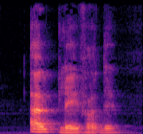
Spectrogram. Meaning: inflection of uitleveren: 1. singular dependent-clause past indicative 2. singular dependent-clause past subjunctive
- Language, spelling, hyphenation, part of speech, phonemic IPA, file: Dutch, uitleverde, uit‧le‧ver‧de, verb, /ˈœy̯tˌleː.vər.də/, Nl-uitleverde.ogg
